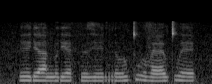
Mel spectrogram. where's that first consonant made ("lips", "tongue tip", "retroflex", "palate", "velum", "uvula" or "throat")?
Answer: tongue tip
